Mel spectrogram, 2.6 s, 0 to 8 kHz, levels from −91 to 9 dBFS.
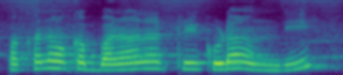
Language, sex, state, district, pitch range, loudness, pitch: Telugu, female, Andhra Pradesh, Annamaya, 235-270 Hz, -15 LUFS, 255 Hz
